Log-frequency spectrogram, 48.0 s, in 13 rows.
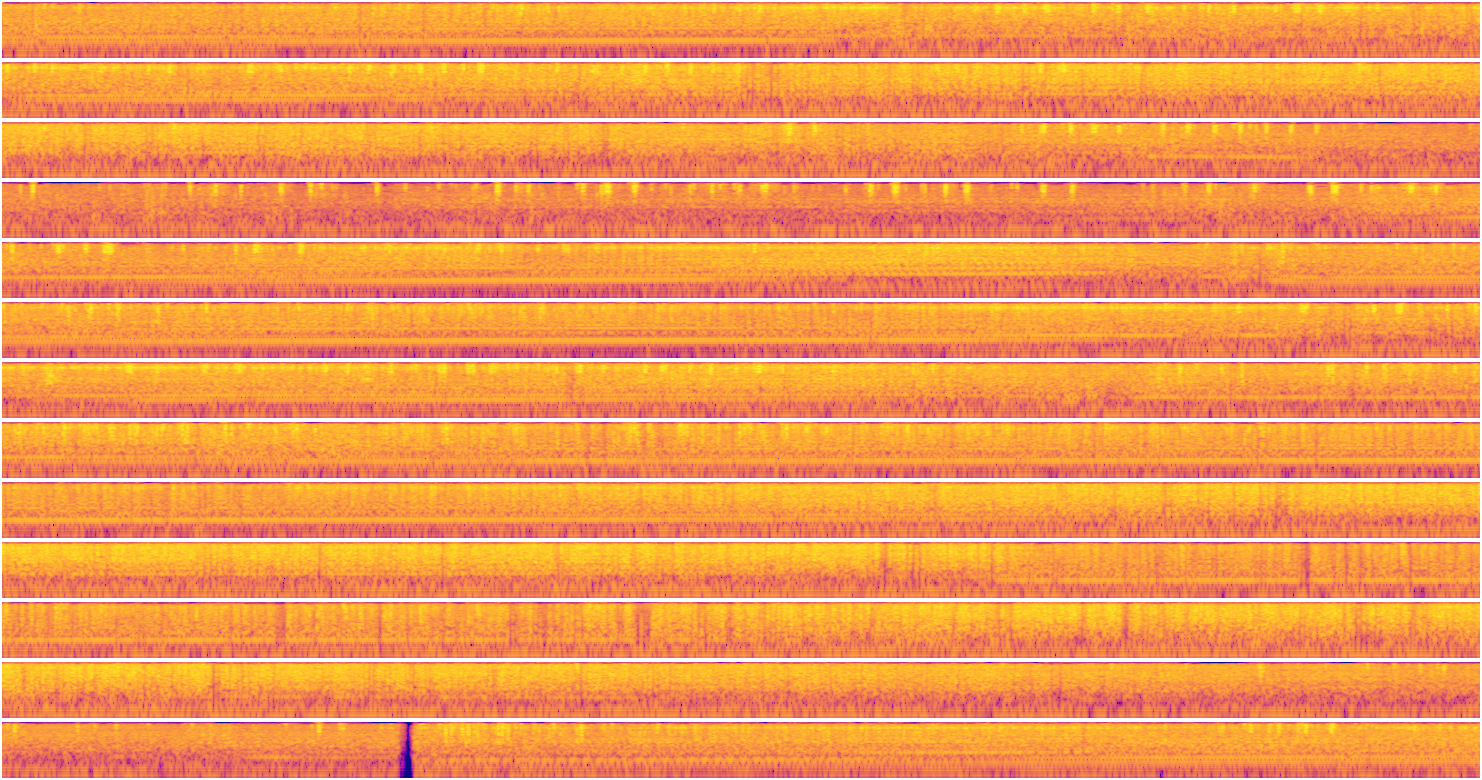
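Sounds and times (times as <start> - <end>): car engine pulling hard: 0.0 - 48.0
road noise: 0.0 - 48.0
wind noise: 0.0 - 48.0.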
